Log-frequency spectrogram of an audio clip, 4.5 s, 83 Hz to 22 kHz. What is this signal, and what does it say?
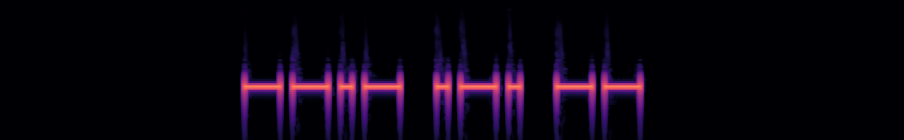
Morse code, heard as a keyed tone, about 20 wpm, 700 Hz. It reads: QRM
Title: Top 90 QSO Elements 20wpm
